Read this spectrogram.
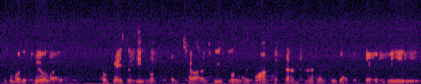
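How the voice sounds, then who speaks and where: A man talking casually on an online call whose audio keeps breaking up. He speaks haltingly, with many fillers. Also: low-pitched, flat delivery, slightly rough. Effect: choppy online call audio, breaking up. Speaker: panelist. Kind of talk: casual panel chat. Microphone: video call. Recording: muffled distant call audio with faint hiss.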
